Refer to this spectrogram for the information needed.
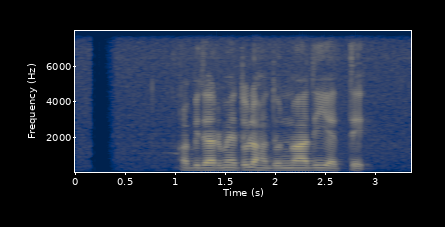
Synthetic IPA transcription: ɐbid̪ɐɾmejɐt̪ulɐɦɐnd̪unʋaːd̪iːɛt̪ːe

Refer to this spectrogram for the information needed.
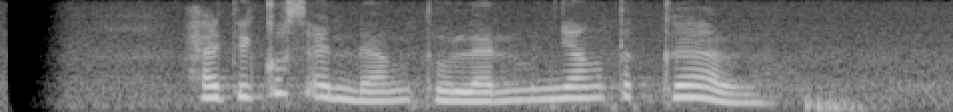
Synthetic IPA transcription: hat̪ikʊsenɖaŋd̪̥o̤lanməɲaŋt̪əɡ̥a̤l

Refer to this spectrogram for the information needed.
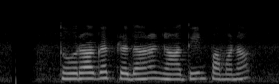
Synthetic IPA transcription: t̪oːɾaːɡɐt̪̚pɾɐd̪ʱaːnɐɲaːt̪iːnpɐmɐnaː

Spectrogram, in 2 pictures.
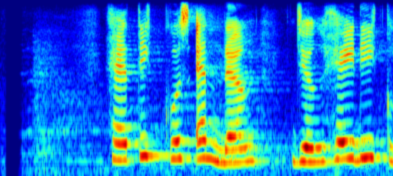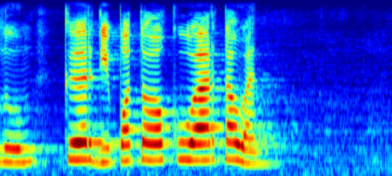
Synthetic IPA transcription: hɛt̪ikusɛndaŋ | d͡ʒɨŋɦeidiklum | kɨrdipɔt̪ɔkuwart̪awan

